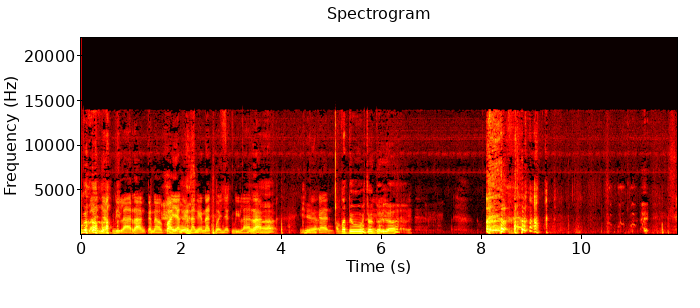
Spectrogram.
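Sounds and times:
laughter: 0.0 - 0.8
speech: 0.0 - 6.7, 8.1 - 9.0
person coughing: 8.1 - 9.0.

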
